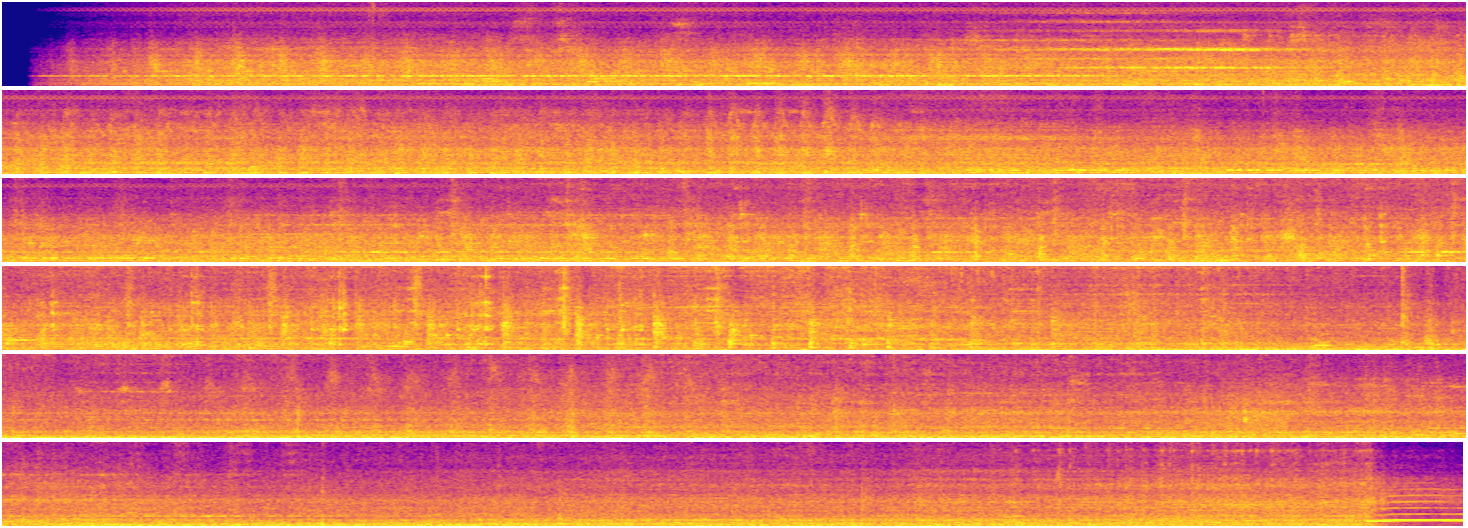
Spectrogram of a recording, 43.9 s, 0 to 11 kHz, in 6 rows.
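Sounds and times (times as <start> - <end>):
train rumbling past: 0.2 - 43.9
wheels clattering over rail joints: 16.5 - 30.0.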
